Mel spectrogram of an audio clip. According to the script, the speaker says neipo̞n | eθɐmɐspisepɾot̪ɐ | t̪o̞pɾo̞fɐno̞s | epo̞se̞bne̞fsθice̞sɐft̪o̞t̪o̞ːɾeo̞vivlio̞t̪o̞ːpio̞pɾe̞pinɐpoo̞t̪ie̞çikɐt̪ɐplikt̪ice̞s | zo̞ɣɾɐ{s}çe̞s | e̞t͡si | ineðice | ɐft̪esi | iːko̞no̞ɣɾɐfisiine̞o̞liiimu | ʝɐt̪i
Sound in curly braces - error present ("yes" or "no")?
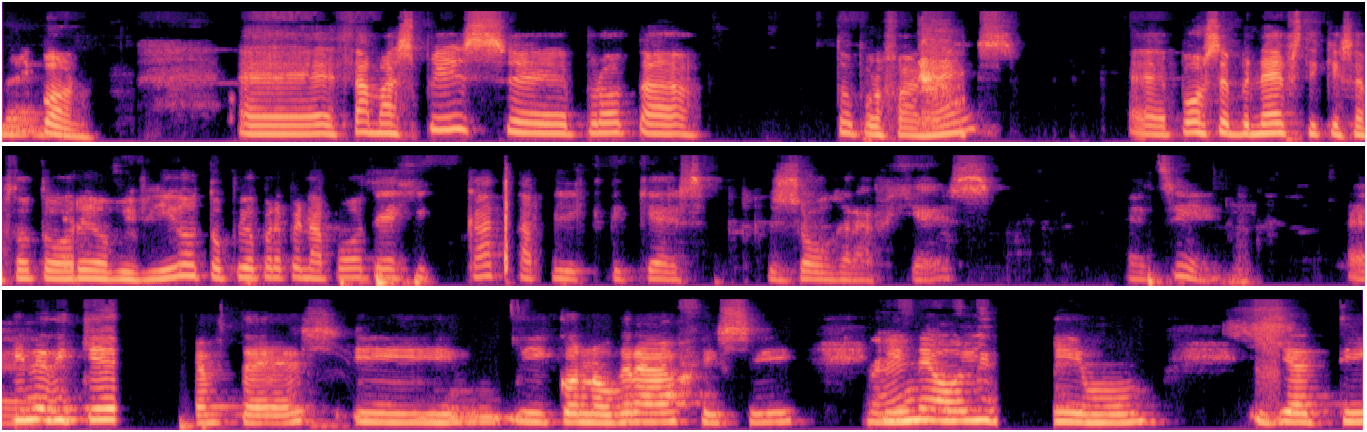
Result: yes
